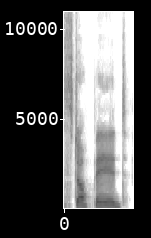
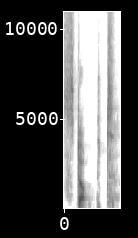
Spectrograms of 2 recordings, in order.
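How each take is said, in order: First: The ending is not a plain T sound. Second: The ending is a plain T sound. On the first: The speaker calls it wrong. "A common mistake would be for English learners to say" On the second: The speaker calls it right. "with a T sound because of the P"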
